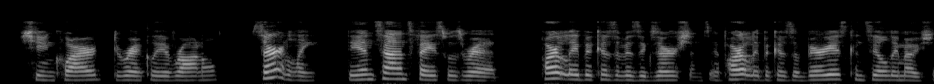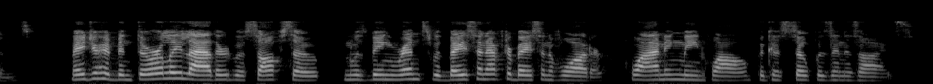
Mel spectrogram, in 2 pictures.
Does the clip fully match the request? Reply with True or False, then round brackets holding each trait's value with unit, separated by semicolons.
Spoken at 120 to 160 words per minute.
True (155 wpm)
